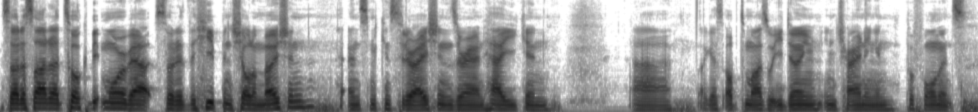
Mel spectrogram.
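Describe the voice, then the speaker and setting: This man has an Australian accent, a medium pitch and fairly even intonation, and he talks at a fairly quick pace. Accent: thick Australian. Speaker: javelin coach and sports scientist. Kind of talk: conference lecture. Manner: fast; hesitant with fillers.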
